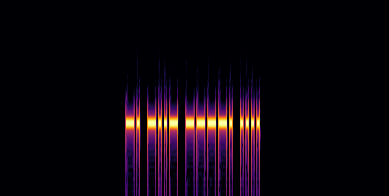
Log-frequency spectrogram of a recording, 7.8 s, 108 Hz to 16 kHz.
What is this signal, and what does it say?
Morse code, heard as a keyed tone, about 21 wpm, 700 Hz. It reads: NX9H
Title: USA Call Signs - 4 Characters - Repeated 3x - 22wpm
